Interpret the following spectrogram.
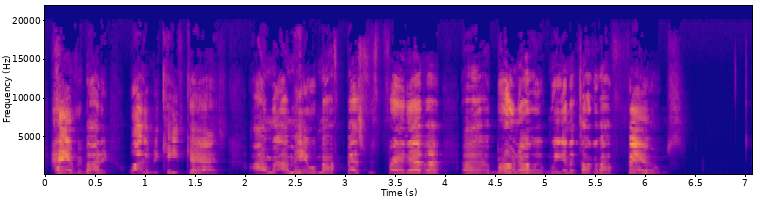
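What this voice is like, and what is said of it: Put-on American accent. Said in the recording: “put on that silly American voice ... every time I do an intro for the radio show, it comes out like that”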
